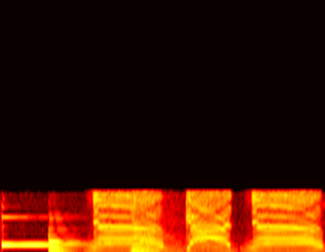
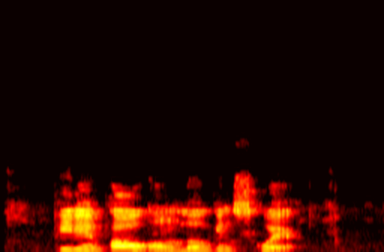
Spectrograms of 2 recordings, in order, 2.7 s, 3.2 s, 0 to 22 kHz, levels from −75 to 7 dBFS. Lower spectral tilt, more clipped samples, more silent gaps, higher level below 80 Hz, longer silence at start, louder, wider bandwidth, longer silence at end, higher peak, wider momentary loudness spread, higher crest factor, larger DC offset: about the same, -3 dB/octave vs -3 dB/octave; neither; neither; first, -44 dBFS vs -64 dBFS; second, 0 s vs 0.5 s; first, -14 LUFS vs -18 LUFS; second, 5.4 kHz vs 7.4 kHz; second, 0 s vs 0.75 s; about the same, 0 dBFS vs -2 dBFS; second, 3 LU vs 9 LU; about the same, 16 dB vs 20 dB; neither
